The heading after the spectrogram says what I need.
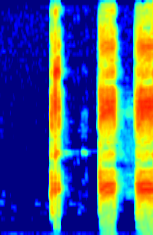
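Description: Black Francolin giving three harsh, grating, high-pitched notes: one short clipped note, then two longer rasping ones about half a second apart. No other sounds.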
